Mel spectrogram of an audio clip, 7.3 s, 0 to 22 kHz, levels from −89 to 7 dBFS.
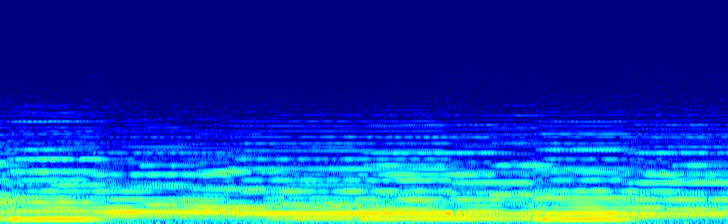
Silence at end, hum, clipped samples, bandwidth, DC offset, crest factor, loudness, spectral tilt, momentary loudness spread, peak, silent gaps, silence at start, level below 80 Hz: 0 s; none; under 0.1%; 2.8 kHz; under 0.1%; 10 dB; -29 LUFS; -12.5 dB/octave; 5 LU; -18 dBFS; none; 0 s; -54 dBFS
